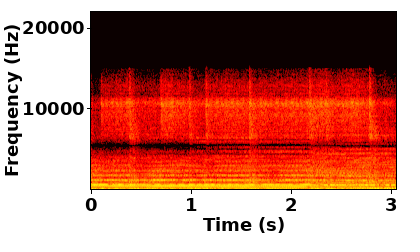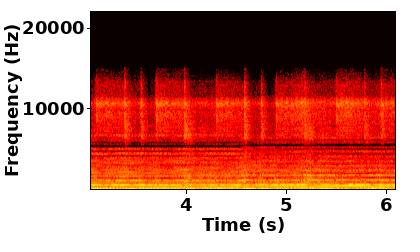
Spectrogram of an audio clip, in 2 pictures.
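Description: Live industrial electronica: sustained synthesizer chords shifting about every two seconds over a steady beat, with electric guitar.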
